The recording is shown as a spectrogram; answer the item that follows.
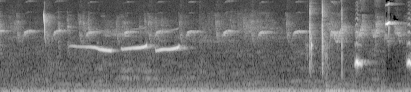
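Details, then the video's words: White-rumped shama in song training: a series of long, level whistles with soft higher notes above them, then scattered clicks and short, sharp high chirps toward the end. "luyện chòe hót nhiều giọng.kích chòe lửa hót nhanh căng"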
